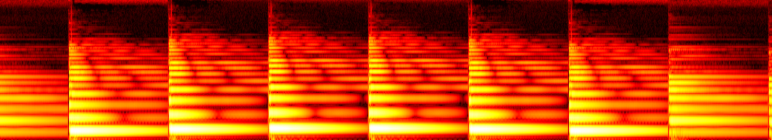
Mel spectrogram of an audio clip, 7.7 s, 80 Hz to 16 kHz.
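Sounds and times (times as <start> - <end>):
guitar playing a Lydian scale in G: 0.7 - 7.1.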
